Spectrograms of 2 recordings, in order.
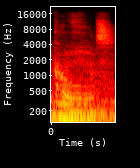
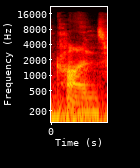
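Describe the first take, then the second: First: The vowel is long, as in 'cones'. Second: The vowel is short, as in 'con'. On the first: The speaker calls it wrong. "your pronunciation of cons sounded like cones" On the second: The speaker calls it right. "Cons rather than cones"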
